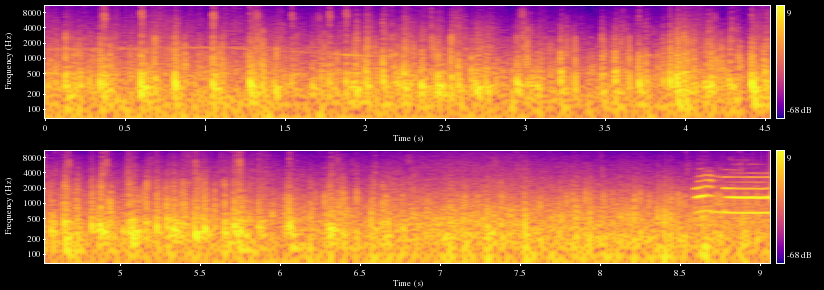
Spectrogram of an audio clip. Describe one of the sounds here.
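Footsteps tap quickly on a hard floor.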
